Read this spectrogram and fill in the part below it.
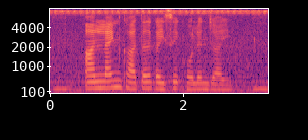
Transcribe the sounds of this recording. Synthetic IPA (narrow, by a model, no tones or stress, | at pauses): aːnlaːɪnkʰãːt̪ə̃kɐisekʰoːlənɪ̆d͡ʑaːeː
